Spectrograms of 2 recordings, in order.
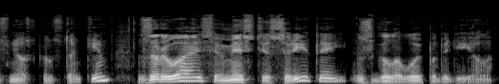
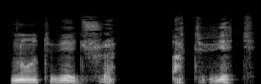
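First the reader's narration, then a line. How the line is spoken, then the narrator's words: Incantation-like whisper. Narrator (Russian): шептала она, как заклинание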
